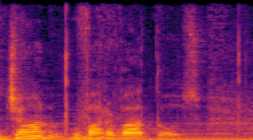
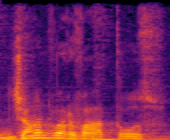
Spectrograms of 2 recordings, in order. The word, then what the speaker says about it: John Varvatos: The correct pronunciation is John Varvatos. So John Varvatos from John Varvatos, as I've mentioned before.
